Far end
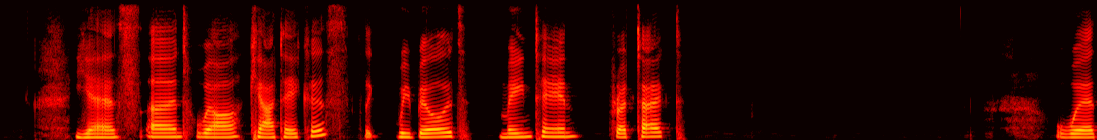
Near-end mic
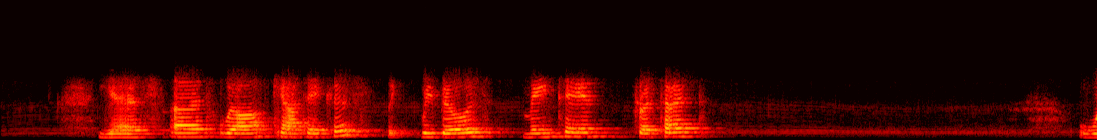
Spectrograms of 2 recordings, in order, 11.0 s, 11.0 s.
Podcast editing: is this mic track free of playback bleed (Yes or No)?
No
